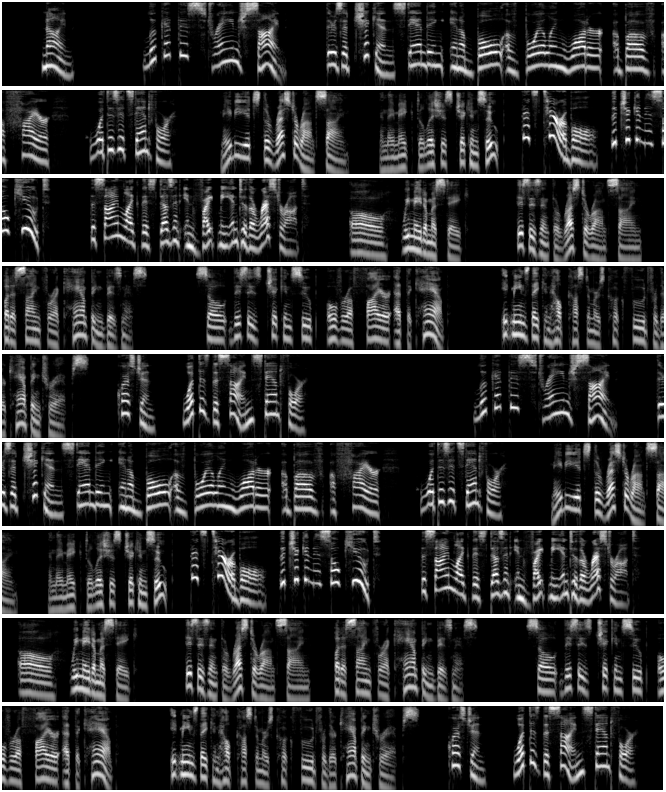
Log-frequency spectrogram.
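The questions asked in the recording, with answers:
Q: What does the sign stand for?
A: A camping business that helps customers cook food for camping trips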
